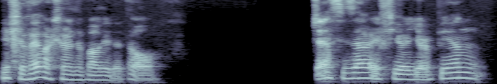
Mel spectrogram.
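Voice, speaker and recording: Slow, husky Bulgarian-accented man. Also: mid-range voice, dark tone. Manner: halting, hesitant delivery with long phrasing breaks. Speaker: YouTuber introducing a music channel. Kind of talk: casual to-camera monologue.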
